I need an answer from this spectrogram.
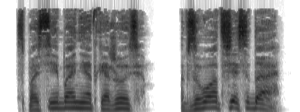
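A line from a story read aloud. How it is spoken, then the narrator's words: Loud shout. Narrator (Russian): крикнул Шаров громко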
